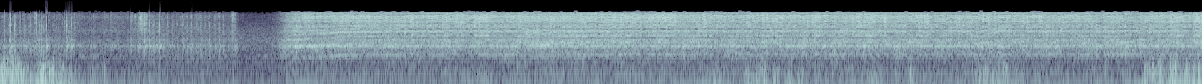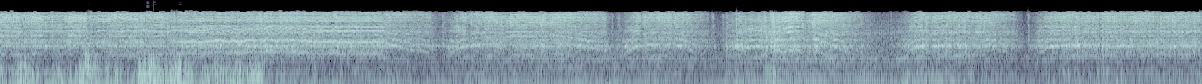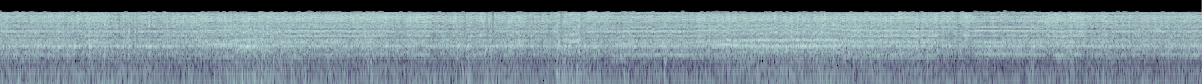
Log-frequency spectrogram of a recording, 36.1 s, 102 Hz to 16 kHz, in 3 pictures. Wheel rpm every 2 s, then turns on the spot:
20, 60, 160, 160, 160, 160, 160, 150, 100, 90, 80, 120, 160, 160, 160, 160, 160, 160.
0-2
